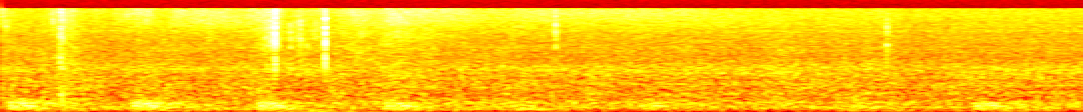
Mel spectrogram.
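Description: Scissors snip through hair with short, crisp clicks.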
